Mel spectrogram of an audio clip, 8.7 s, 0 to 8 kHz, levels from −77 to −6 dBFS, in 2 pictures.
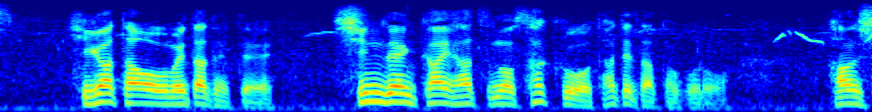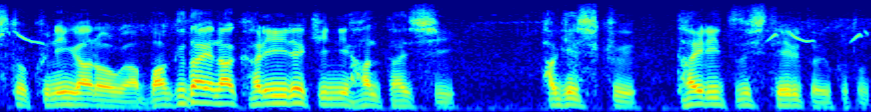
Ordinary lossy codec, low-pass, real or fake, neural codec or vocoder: none; 7.2 kHz; real; none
